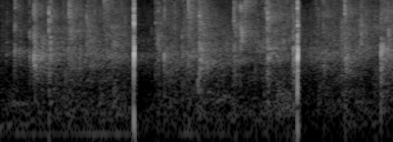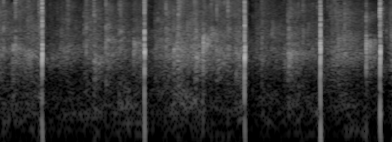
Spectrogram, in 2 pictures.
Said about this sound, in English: We're not we're not clapping in unison yet. We all clap our own pace, and then we get in unison.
